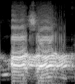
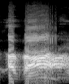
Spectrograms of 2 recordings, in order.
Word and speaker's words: اذان: بعض لوگ آذان کہتے ہیں، یاد رہے پہلے اذان کہتے ہیں کس طرح ہے اس کا تلفظ سے بچ لیں. آذان اذن کی جمع ہے، اذن کہتے ہیں کان کو، یہ آذان نہیں ہے، یہ لفظ اذان ہے، ٹھیک ہے.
